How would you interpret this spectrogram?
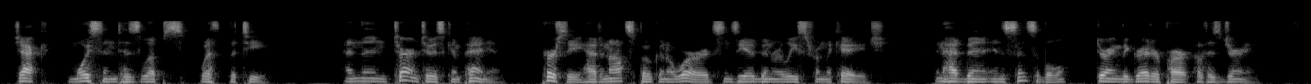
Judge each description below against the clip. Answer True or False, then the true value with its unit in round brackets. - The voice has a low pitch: True (125 Hz)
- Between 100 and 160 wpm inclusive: False (175 wpm)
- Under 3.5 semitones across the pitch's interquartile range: True (2.7 semitones)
